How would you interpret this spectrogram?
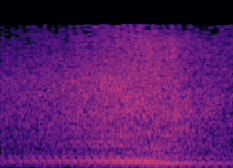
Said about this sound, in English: The hillbilly woman's back in the pickup. She punches the dashboard as the vehicle heads down the road.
